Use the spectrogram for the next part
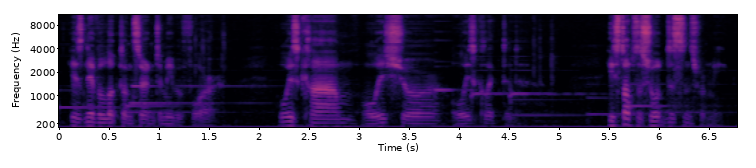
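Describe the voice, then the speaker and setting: A man doing a let's play, reading a game's narration aloud in an expressive, measured, dramatic way. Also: on the low side. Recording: game music under the voice.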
